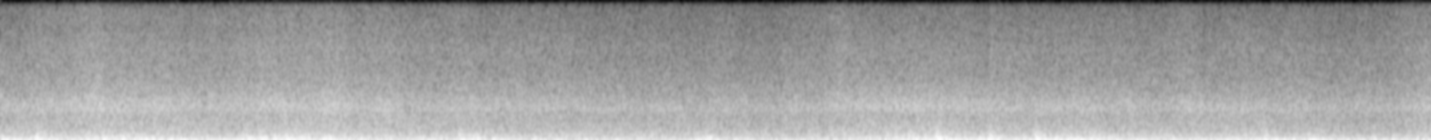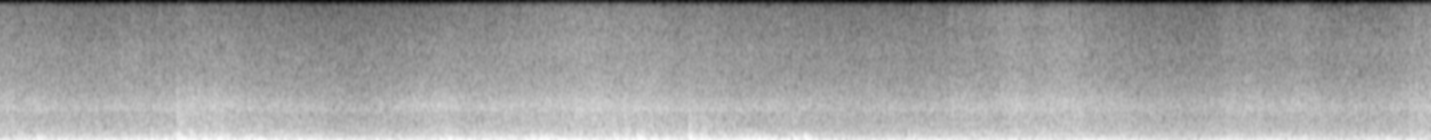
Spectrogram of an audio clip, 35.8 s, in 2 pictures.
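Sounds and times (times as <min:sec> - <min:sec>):
storm outside a door in Curacao: 0:00.0 - 0:35.7.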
